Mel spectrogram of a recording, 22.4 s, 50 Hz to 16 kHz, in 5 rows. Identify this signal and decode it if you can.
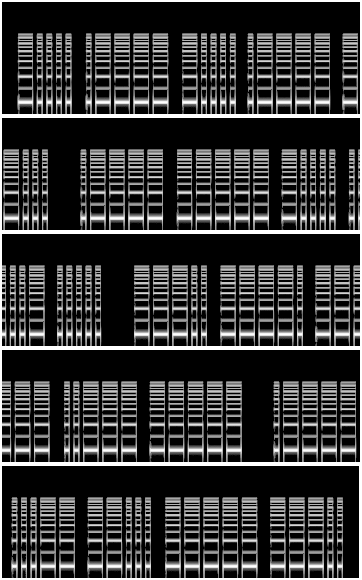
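Morse code, heard as a keyed tone, about 20 wpm, 440 Hz, with noise. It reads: 61617 10645 89020 13708
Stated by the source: Morse code drill of digits at 60 characters per minute.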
